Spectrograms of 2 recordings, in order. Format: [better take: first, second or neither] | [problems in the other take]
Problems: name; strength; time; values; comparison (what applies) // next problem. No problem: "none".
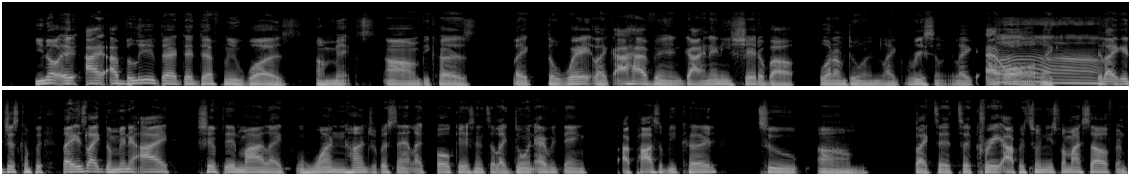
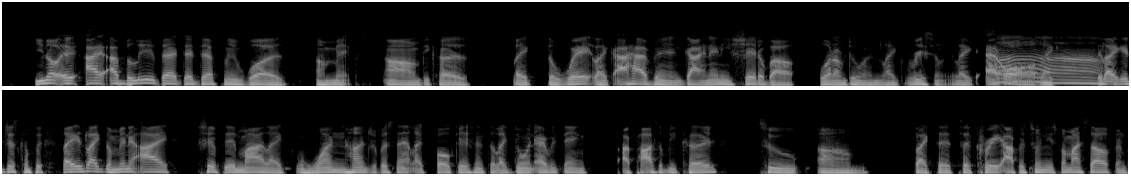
first | muffled; very; fading above 2 kHz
